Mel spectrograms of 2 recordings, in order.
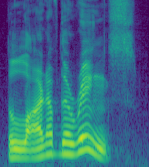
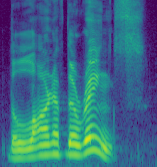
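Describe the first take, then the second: Both takes have the same delivery.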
